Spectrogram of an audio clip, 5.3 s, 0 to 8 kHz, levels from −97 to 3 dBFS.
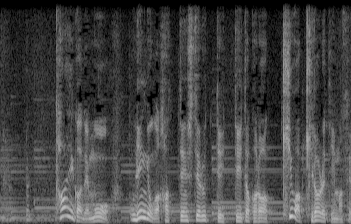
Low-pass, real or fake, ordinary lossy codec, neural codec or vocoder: none; real; none; none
